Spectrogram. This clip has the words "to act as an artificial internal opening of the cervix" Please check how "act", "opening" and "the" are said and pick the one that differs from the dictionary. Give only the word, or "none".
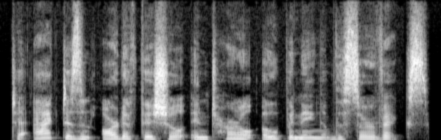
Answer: none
